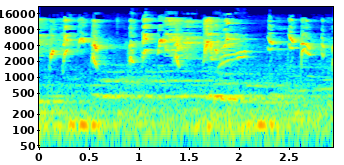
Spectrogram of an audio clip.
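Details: Long-tailed shrike song in the drawn-out 'roll' style, used to train other birds: quick high chirps at a fast, uneven pace with a few rising whistled slurs and a faint tonal hum behind.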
